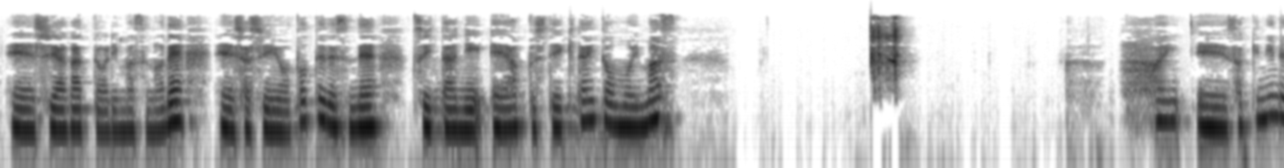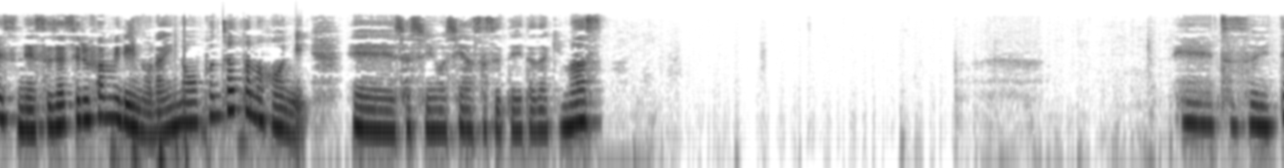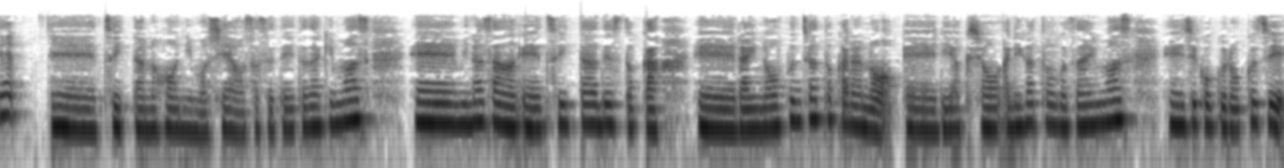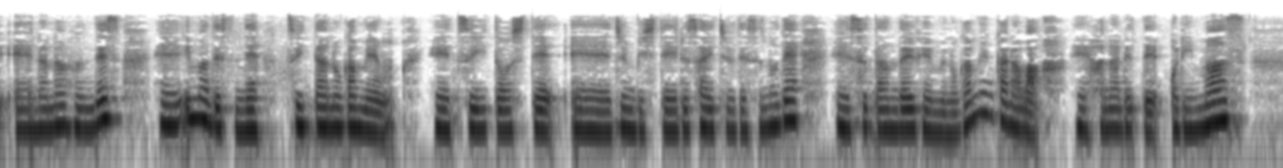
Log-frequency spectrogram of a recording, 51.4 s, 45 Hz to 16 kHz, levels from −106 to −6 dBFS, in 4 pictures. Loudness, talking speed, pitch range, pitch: -26 LUFS, 295 characters per minute, 175-215 Hz, 190 Hz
